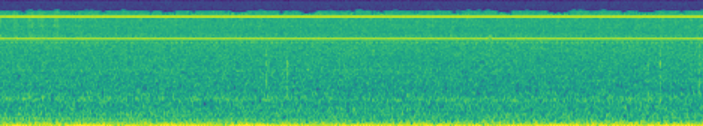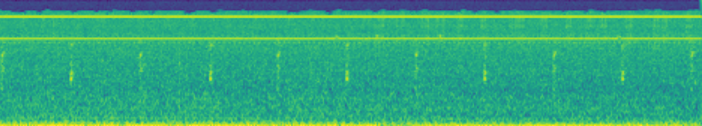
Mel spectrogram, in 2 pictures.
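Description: Ford Mustang's engine and road noise heard inside the cabin while cruising, a steady low rumble. About seven seconds in the engine note steps lower.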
